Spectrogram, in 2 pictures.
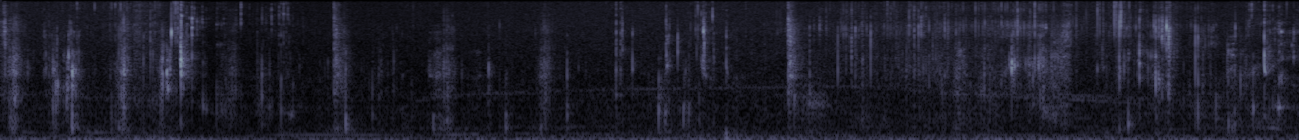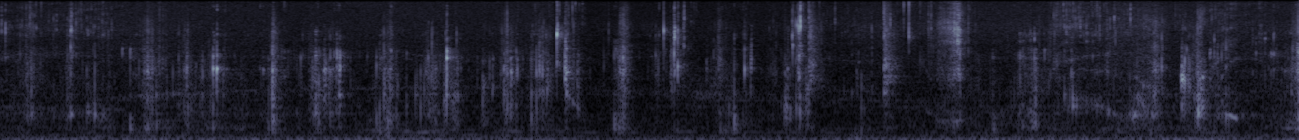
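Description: Close-miked chewing of takoyaki: a dense, continuous stream of wet mouth clicks and soft crunches as the balls are bitten and chewed.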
